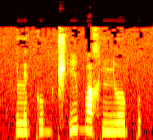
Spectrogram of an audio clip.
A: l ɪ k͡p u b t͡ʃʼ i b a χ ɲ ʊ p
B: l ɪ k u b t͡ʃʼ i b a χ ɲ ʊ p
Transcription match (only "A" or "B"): B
